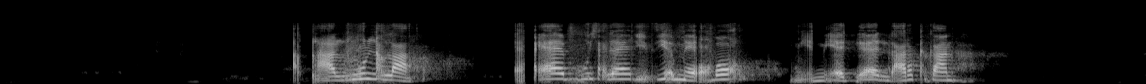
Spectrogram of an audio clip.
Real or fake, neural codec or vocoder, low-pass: fake; codec, 16 kHz, 2 kbps, X-Codec, HuBERT features, trained on LibriSpeech; 7.2 kHz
